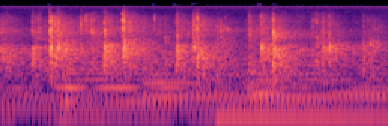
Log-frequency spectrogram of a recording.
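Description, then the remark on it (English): An audience applauds the team with dense, steady hand clapping, many overlapping claps forming a continuous patter at an even loudness throughout, with a low sustained tone underneath. “Why don't we give the team a, a hand clap as well?”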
